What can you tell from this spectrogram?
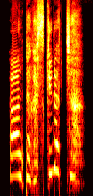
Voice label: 好きです 富山; 貴音

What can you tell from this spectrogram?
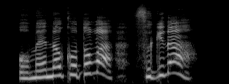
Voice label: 好きです 秋田; 伊織

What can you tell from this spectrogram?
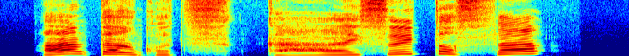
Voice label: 好きです, 佐賀; 春香

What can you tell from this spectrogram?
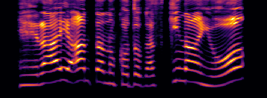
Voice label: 好きです 徳島; 響

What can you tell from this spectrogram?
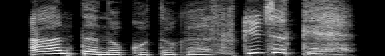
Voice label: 好きです 岡山; あずさ

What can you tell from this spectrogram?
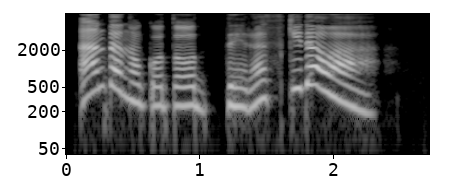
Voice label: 好きです 愛知; 律子

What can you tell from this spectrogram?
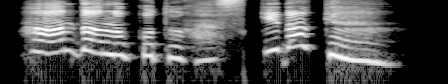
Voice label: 好きです 島根; やよい

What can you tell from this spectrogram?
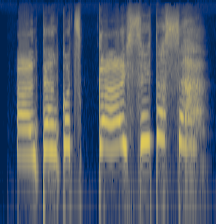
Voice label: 好きです, 佐賀; 貴音

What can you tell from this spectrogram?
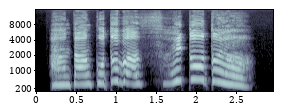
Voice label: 好きです 熊本; やよい

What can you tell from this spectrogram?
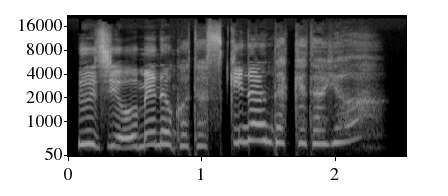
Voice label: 好きです 山形; 貴音

